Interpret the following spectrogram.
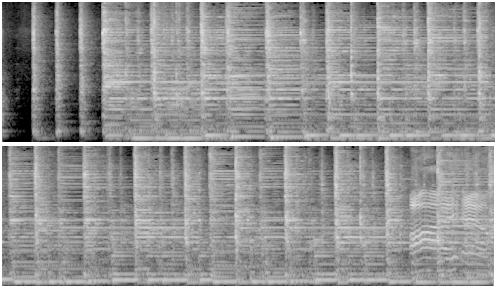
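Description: A folk-punk band counts in with four quick clicks, then comes in loud and steady on guitar, bass and drums; a voice starts singing near the end.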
